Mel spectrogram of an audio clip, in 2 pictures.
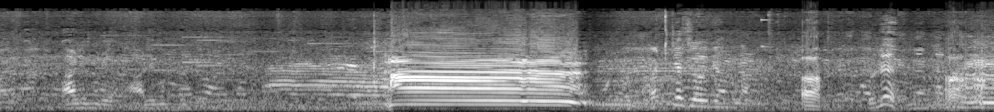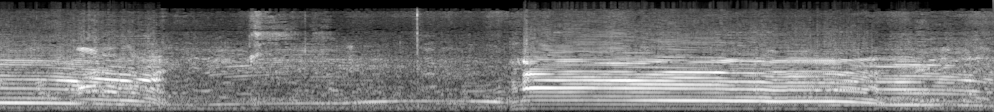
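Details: Young bulls at Vaniyamkulam market, Kerala, India: three loud, tonal bawls around seconds three, seven and eleven, the last the longest at about three seconds, with men bargaining and background chatter between calls.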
